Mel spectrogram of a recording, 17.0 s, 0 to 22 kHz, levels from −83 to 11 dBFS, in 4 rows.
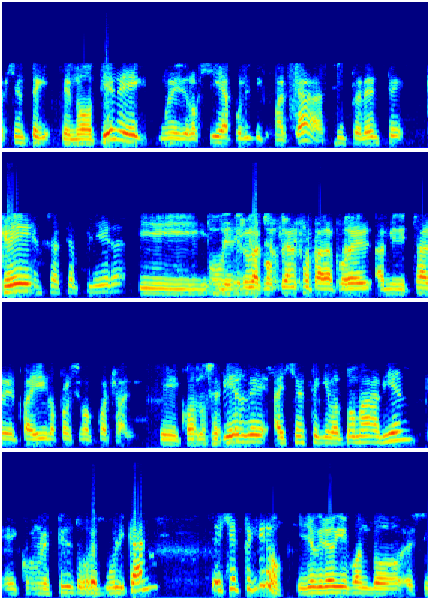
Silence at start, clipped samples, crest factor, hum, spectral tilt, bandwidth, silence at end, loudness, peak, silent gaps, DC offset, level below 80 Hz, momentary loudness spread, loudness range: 0 s; under 0.1%; 14 dB; none; -8 dB/octave; 5 kHz; 0 s; -16 LUFS; 0 dBFS; none; under 0.1%; -60 dBFS; 13 LU; 3 LU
